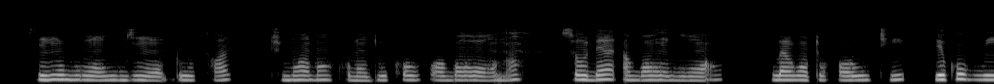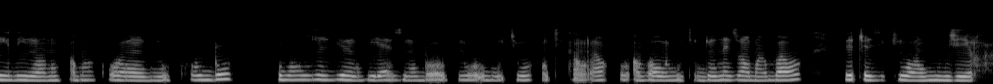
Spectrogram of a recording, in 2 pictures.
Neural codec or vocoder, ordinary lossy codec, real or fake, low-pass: autoencoder, 44.1 kHz, a latent of 192 numbers a frame, MeloTTS; MP3, 48 kbps; fake; 5.4 kHz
